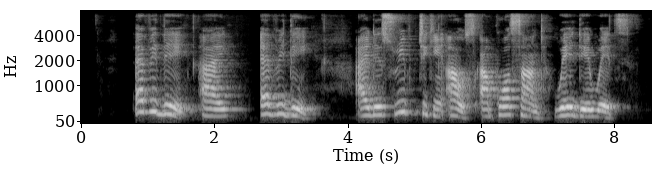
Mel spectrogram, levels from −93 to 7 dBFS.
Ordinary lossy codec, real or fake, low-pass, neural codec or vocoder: none; real; 7.2 kHz; none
